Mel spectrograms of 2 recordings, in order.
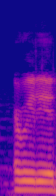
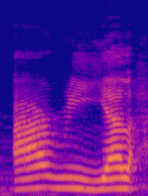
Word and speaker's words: Ariela: interested in science, um, Aurelia does science stuff as well. Sounded out by the order of the writers. Ar Ariela. Ah, yes, that's a fair point. Just pronounce it the way the letters look.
